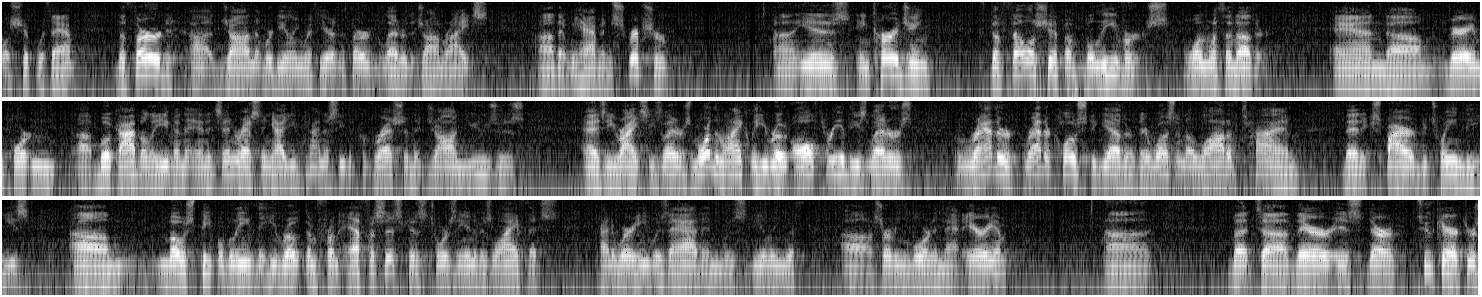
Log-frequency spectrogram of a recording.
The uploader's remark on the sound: Ketha Heights Baptist Church ~ Live Broadcast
